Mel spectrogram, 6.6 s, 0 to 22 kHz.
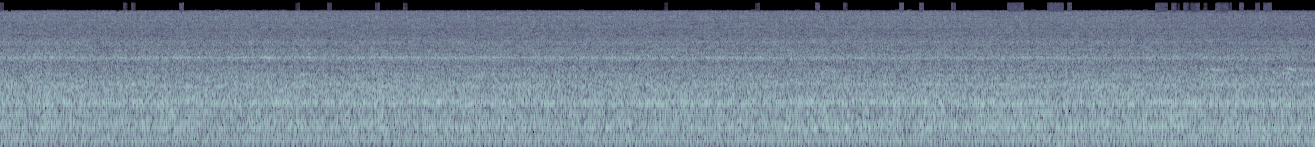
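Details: Mercedes-Benz W124 E320 M104 inline-six at idle, right after an engine oil, automatic transmission fluid, oil filter and air filter change: an even, steady, smooth hum with no knocks, ticks or misses. Running cleanly.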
